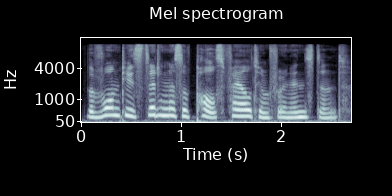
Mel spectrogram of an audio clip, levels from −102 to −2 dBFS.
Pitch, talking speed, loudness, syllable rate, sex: 255 Hz, 220 wpm, -16 LUFS, 6.2 syllables/s, female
